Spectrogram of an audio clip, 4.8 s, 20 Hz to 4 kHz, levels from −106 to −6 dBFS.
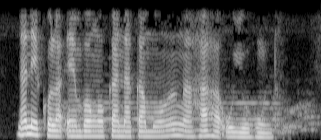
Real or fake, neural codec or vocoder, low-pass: real; none; 3.6 kHz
